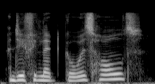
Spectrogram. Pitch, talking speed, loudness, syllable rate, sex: 200 Hz, 270 wpm, -18 LUFS, 5.3 syllables/s, female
